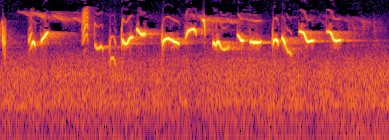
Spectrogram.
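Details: Wild Eurasian blackcap recorded in a garden in Oise, France, pouring out a rapid, varied warble of clear fluting whistles and short chattering notes, rich and jumbled.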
